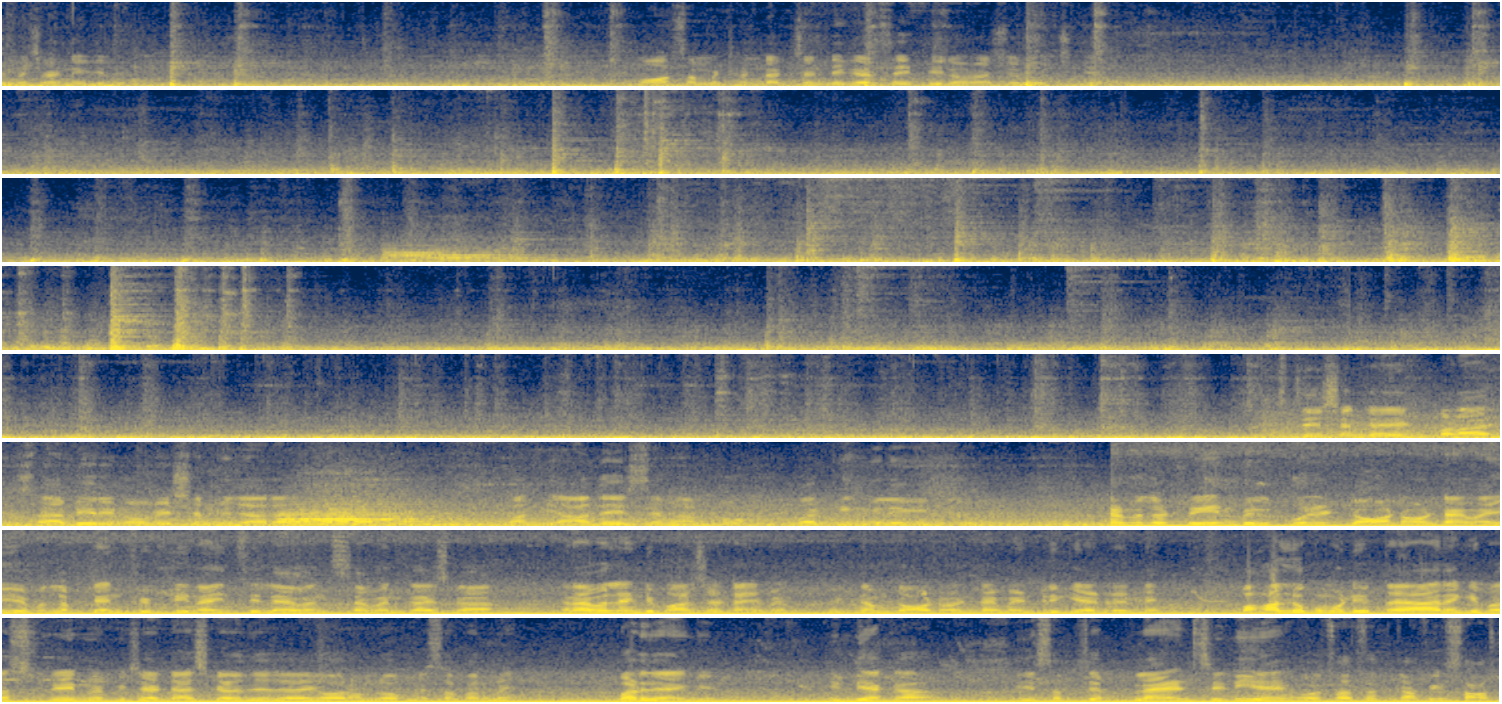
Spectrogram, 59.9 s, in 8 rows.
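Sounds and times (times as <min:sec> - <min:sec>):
train running rumble: 0:00.0 - 0:59.9
wheels clacking over rail joints: 0:00.0 - 0:59.9
short train horn: 0:16.9 - 0:17.8, 0:38.8 - 0:39.8.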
